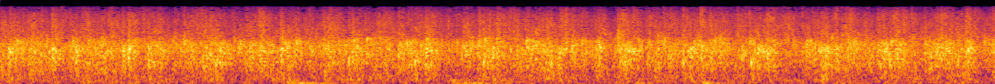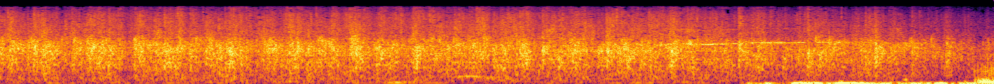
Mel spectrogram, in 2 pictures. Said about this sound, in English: All that applause for me.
